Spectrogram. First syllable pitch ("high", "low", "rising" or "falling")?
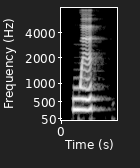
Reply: rising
